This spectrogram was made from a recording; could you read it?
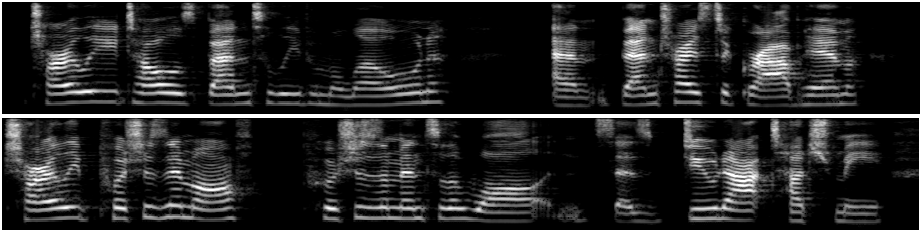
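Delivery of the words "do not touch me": put-on big voice. Retelling how one person pushed another into the wall, in a big voice. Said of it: "in just like this big voice".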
